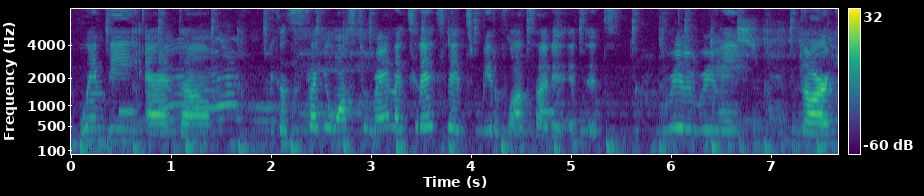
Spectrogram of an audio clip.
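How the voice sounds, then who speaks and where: Clear background music beneath a woman's moderate-paced speech. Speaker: vlogger. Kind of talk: casual vlog chat. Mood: chatty, somewhat reflective. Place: home room. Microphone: webcam.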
